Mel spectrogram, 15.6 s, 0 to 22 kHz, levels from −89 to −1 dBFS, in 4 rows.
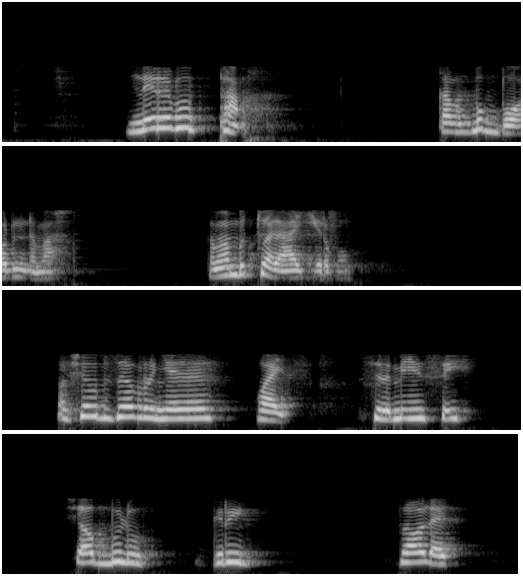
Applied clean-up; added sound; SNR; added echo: neural mask model DeepFilterNet 3.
